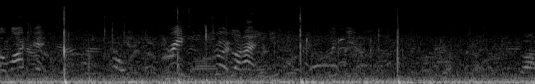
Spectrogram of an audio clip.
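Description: Young girls and spectators call out and chatter nearby.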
